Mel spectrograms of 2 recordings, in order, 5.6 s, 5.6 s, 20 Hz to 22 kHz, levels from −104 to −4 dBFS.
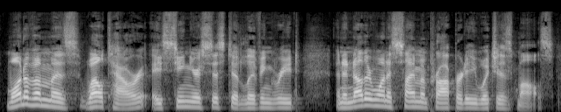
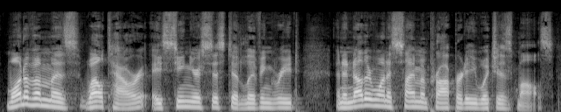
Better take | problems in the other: second | thin; somewhat; fading below 1 kHz

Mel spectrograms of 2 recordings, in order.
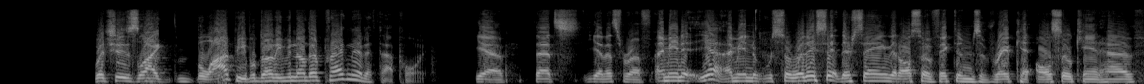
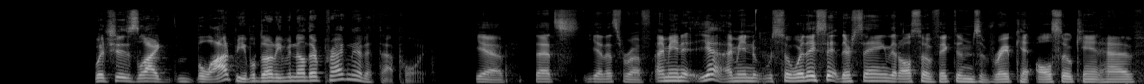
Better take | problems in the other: second | distortion; heavy; 13% of the sound clipped

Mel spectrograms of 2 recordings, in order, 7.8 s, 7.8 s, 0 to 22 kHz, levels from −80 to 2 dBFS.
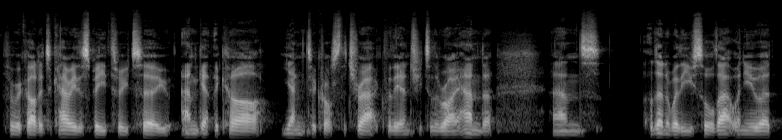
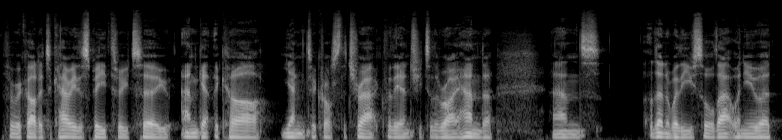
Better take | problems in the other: second | thin; somewhat; fading below 300 Hz

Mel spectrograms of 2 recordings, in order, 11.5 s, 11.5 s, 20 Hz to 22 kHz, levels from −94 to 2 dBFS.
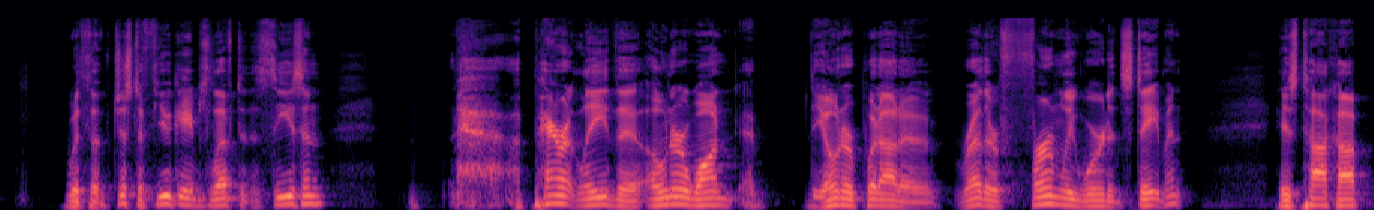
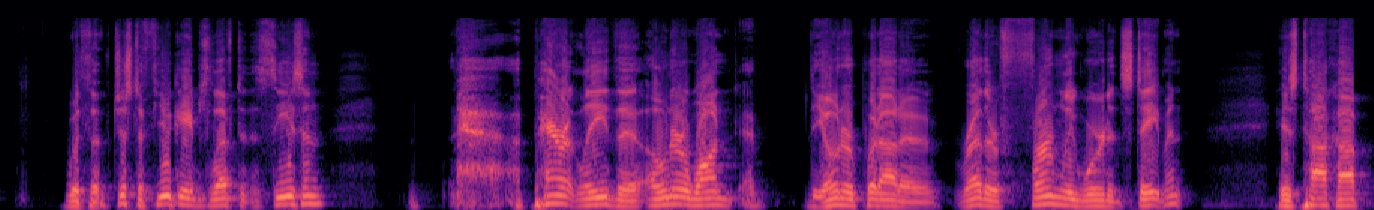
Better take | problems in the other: first | distortion; slight; 6% of the sound clipped

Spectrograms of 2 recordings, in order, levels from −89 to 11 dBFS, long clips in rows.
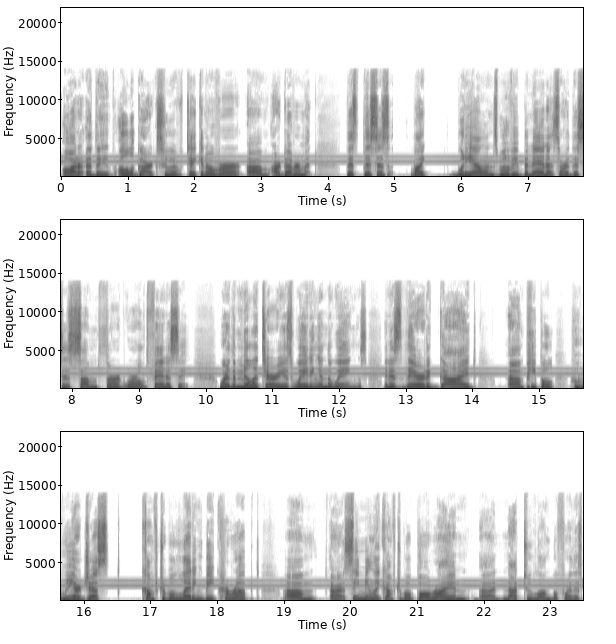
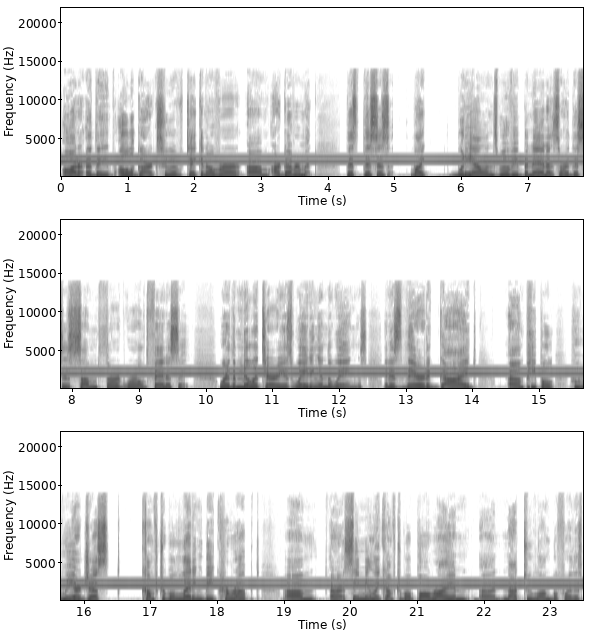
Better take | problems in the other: first | high-pitched whine; loud; throughout; 2 kHz, 9 dB below the speech; faint in the first

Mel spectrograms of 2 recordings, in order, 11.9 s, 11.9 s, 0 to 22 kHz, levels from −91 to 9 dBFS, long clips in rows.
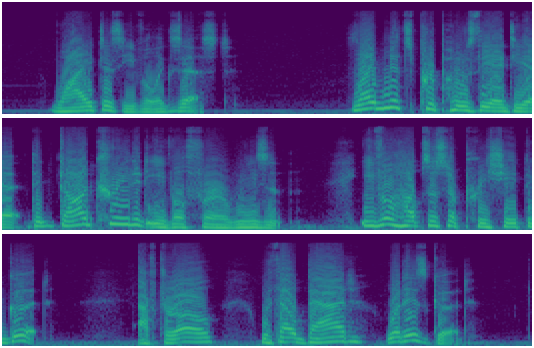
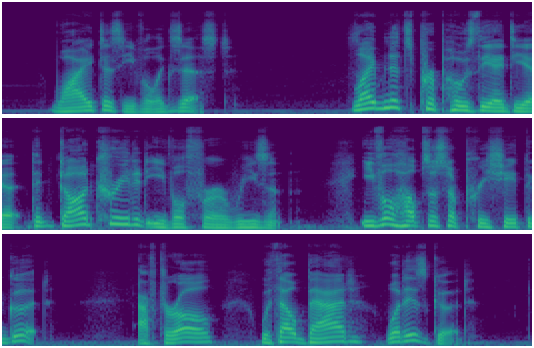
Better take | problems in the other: second | distortion; heavy; 17% of the sound clipped

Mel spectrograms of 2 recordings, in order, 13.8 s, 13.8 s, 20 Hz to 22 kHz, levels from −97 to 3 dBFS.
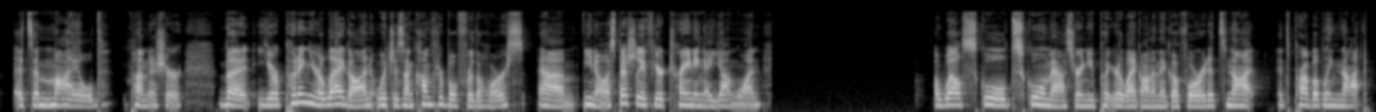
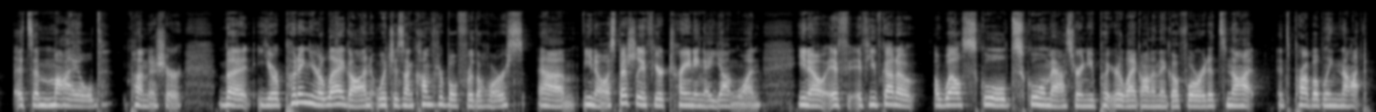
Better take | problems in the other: second | audio cutting out; at 7.5 s for 1.5 s

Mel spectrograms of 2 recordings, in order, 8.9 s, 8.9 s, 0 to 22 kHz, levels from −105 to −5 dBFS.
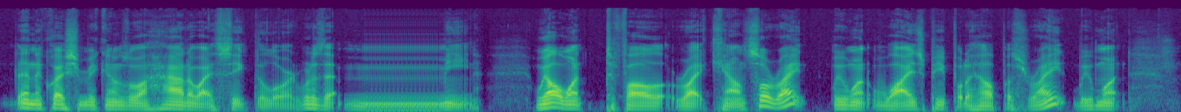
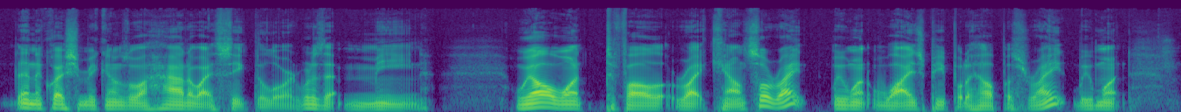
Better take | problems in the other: second | audio freezing; at 3 s for 0.5 s

